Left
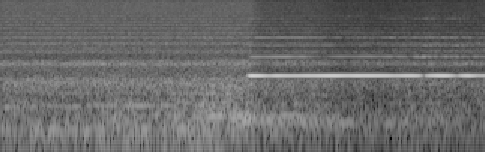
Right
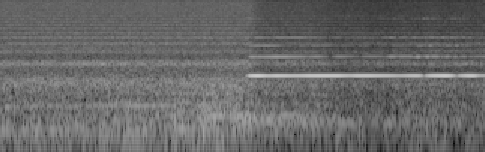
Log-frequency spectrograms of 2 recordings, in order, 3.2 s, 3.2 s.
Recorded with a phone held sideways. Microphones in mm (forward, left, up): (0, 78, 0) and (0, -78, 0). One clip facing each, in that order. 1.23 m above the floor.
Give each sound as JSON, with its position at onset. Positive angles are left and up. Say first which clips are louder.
{"t": 1.6, "sound": "a flute", "louder": "left 2 dB", "side_deg": -75, "distance_m": 5.5}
